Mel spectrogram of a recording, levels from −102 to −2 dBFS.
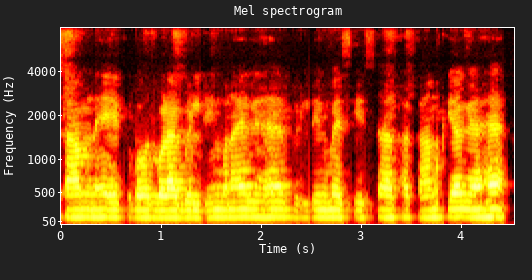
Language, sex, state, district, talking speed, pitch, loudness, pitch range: Hindi, male, Jharkhand, Deoghar, 210 wpm, 115 Hz, -19 LUFS, 110-115 Hz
